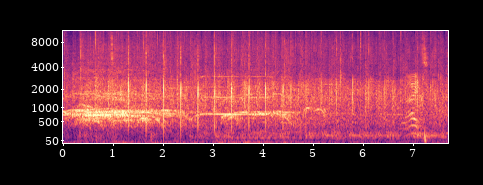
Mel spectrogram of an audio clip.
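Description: A crowd at a comedy show at the Bell House applauds steadily, a dense patter of clapping mixed with some whoops and cheers, holding strong throughout before thinning slightly near the end.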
